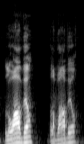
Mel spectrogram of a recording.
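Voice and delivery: hammed-up Southern way of saying the city; imitated Southern accent. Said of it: "what accent I'm imitating".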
